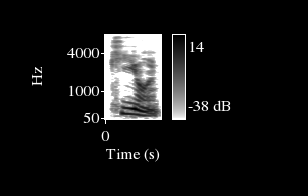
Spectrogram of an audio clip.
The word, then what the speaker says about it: Keown: Keown. Not bad. That's close. Keown. Imagine that it rhymes with moan and groan and bone and stone.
